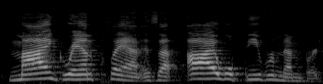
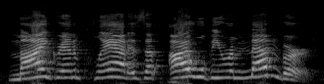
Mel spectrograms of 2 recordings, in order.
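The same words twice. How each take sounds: First: It is said in a normal speaking voice. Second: It is called out loudly, as if to someone.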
